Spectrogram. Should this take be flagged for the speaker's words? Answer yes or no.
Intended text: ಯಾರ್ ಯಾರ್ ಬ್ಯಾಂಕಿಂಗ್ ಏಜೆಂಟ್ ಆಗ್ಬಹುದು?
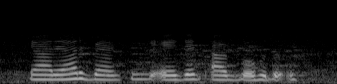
no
